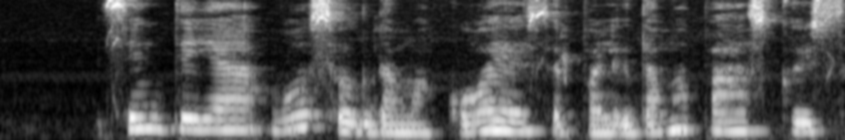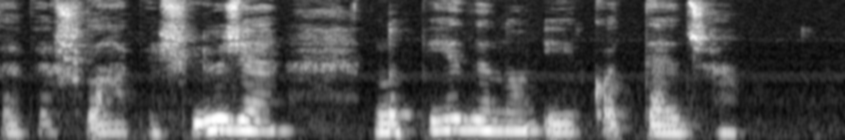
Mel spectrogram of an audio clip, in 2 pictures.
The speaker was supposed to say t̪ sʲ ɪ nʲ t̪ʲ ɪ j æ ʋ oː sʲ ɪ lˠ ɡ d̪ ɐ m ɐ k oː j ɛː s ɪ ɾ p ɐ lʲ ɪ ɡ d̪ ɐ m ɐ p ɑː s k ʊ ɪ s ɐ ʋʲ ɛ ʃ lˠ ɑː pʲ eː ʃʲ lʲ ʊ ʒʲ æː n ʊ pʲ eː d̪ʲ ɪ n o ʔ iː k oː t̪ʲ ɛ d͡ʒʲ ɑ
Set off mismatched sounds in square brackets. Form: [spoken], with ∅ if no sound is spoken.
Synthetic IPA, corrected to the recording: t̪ sʲ ɪ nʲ t̪ʲ ɪ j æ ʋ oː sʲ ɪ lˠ ɡ d̪ ɐ m ɐ k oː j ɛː s ɪ ɾ p ɐ lʲ ɪ ɡ d̪ ɐ m ɐ p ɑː s k ʊ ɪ s ɐ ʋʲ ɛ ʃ lˠ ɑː pʲ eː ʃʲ lʲ ʊ ʒʲ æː n ʊ pʲ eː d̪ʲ ɪ n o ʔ iː k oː t̪ʲ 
